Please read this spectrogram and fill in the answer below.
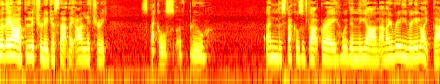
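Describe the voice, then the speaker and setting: Here a woman speaks at a medium pitch with ordinary pitch variation. Her loudness swings widely. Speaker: knitting podcaster. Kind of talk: casual vlog chat. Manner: fast.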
